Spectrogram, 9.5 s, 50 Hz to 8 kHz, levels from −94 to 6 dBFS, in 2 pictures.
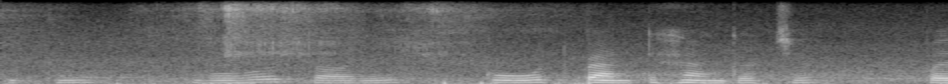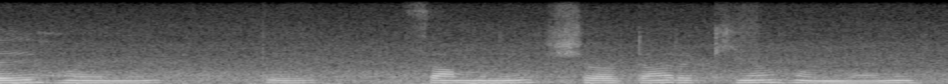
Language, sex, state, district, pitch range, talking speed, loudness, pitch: Punjabi, female, Punjab, Pathankot, 200-220 Hz, 100 wpm, -20 LUFS, 210 Hz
